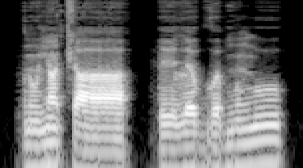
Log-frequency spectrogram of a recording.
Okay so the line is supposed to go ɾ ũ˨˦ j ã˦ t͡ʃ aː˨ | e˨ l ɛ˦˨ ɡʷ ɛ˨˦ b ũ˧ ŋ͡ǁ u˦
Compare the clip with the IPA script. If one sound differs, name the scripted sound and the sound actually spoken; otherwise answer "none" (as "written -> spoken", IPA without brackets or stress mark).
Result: ŋ͡ǁ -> ŋ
